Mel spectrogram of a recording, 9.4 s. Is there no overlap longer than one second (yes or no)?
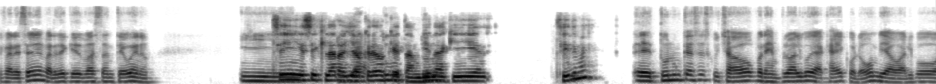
no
